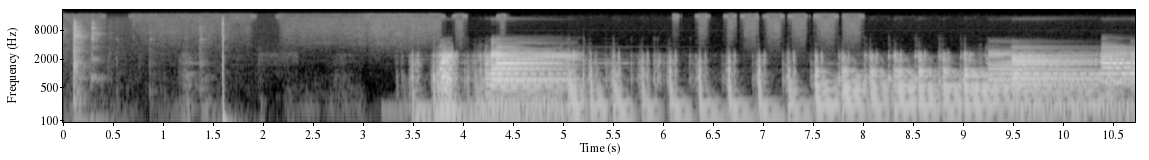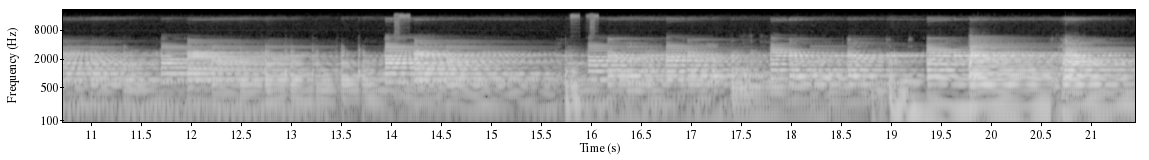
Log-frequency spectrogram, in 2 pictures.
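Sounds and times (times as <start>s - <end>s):
electric guitar through a digital chorus effect at low intensity: 3.1s - 21.4s.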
